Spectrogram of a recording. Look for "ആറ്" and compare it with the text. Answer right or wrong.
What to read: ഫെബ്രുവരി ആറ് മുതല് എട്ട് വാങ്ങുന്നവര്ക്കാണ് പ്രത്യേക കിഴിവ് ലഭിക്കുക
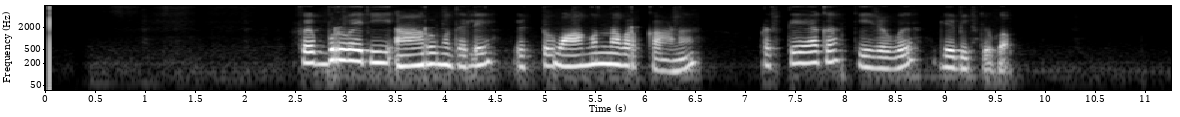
right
